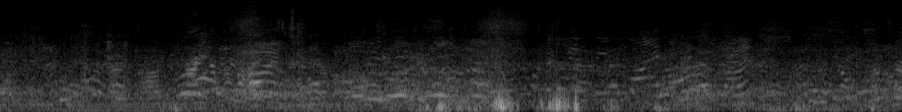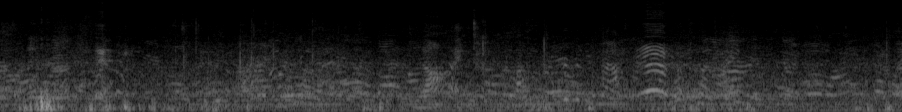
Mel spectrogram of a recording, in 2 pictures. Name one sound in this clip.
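Players shout and call out across an open field outdoors.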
